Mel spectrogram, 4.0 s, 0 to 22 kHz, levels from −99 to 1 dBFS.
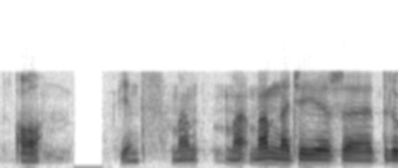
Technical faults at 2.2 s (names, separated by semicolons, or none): none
